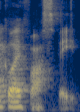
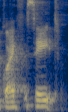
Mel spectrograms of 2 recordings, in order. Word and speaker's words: glyphosate: of the intestines um by glyphosphate so um glyphosate sorry said it wrong there um but regard L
